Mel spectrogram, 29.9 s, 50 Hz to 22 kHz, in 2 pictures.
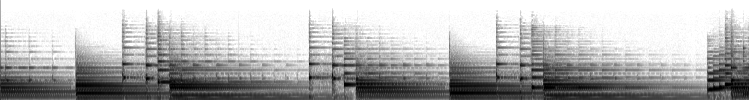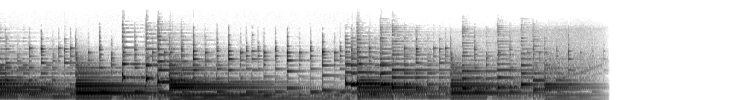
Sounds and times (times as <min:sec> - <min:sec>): Theme music: 0:14.2 - 0:27.2.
